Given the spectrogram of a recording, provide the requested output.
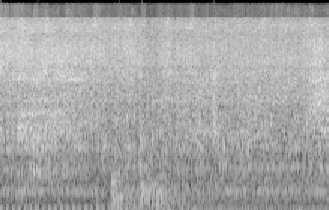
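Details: Jeep during off-season work, engine cover off: deep, steady, even thrum with no misses or knocks, a smooth settled idle before a test drive; sounds healthy.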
